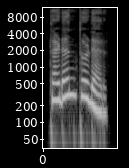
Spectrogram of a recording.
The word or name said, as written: ತಡಂತೊಡರ್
